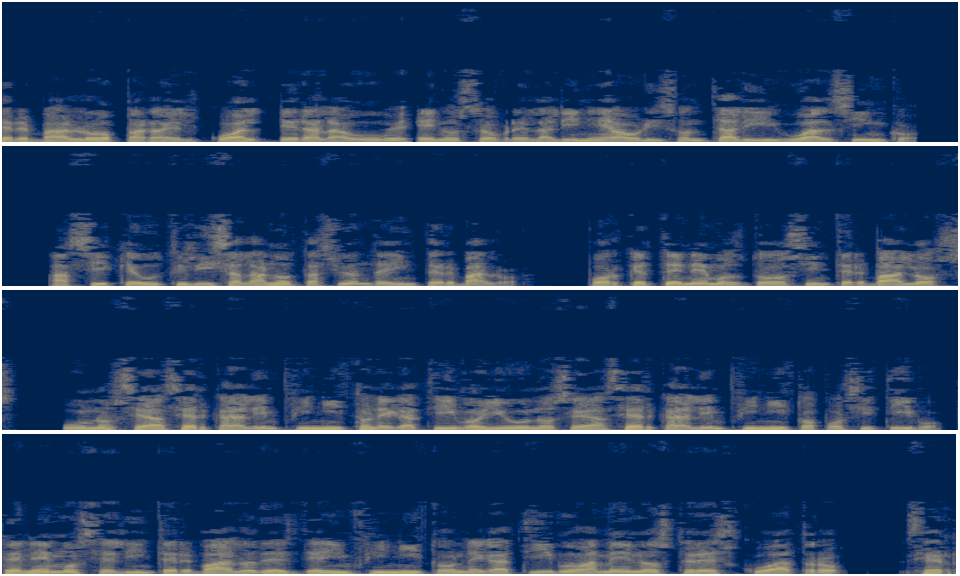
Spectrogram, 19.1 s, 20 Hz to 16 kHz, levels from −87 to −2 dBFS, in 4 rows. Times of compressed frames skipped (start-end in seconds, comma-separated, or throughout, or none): none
